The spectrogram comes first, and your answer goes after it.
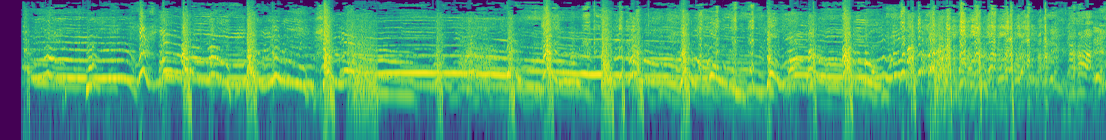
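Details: A mixed-breed dog rescued from the streets howls in long, wavering tones while people howl along with it.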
